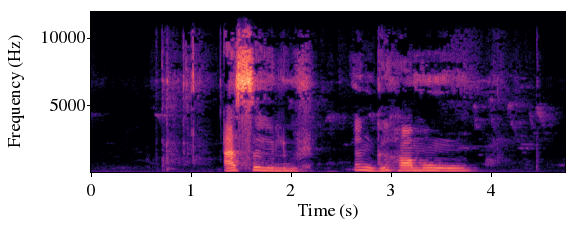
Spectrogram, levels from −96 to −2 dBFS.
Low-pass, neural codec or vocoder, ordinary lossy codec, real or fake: 10.8 kHz; none; Opus, 64 kbps; real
